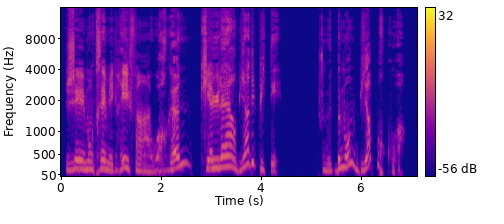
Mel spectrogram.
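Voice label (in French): French Female Blague; Dracthyr; Worgen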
